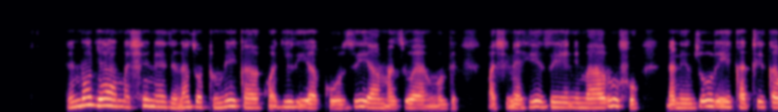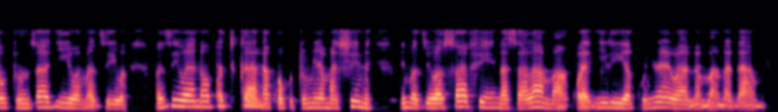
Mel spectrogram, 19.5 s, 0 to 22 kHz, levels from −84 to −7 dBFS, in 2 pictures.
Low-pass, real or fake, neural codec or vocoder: 7.2 kHz; fake; codec, 44.1 kHz, 2.6 kbps, SNAC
